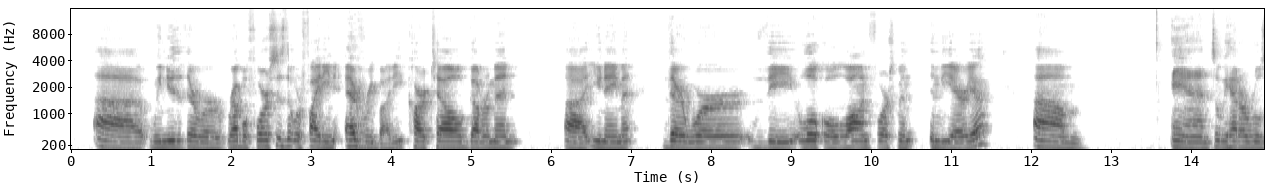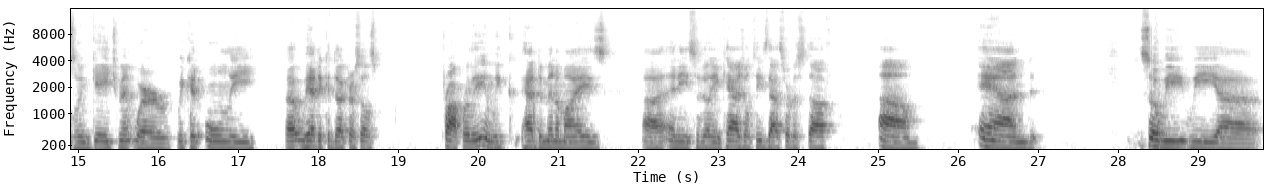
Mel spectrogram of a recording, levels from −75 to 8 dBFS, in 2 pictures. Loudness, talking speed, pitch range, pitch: -27 LUFS, 135 wpm, 140-155 Hz, 145 Hz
